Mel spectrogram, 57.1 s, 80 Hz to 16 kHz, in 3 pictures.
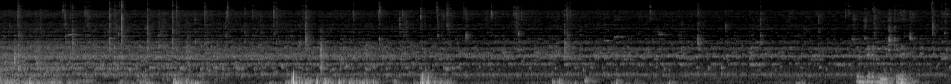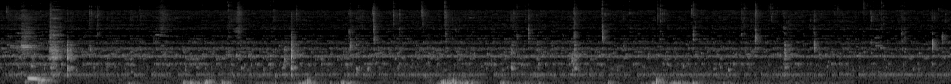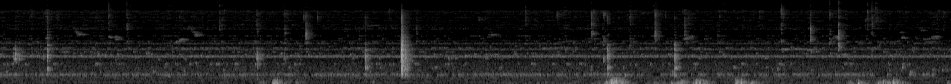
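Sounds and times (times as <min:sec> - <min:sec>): electric fan humming: 0:00.0 - 0:57.0
wet chewing and smacking: 0:00.1 - 0:19.4, 0:20.0 - 0:57.0
soft low thumps: 0:05.4 - 0:09.2, 0:11.0 - 0:12.5, 0:22.6 - 0:23.8, 0:27.8 - 0:29.8, 0:49.9 - 0:50.7, 0:51.4 - 0:53.2, 0:55.0 - 0:56.3.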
